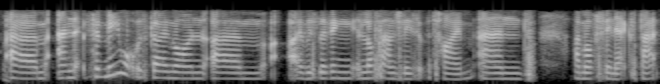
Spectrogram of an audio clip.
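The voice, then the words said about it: English accent. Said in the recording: “you can tell by the English accent”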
